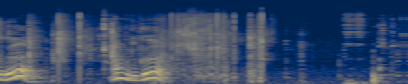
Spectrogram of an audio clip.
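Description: A wrapper crinkles in a woman's hand.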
